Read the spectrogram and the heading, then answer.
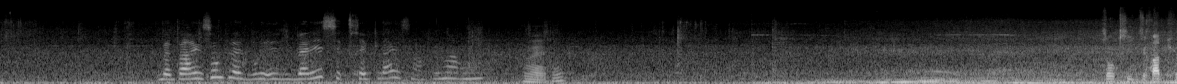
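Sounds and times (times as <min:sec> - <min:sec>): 
constant wash of road noise: 0:00.0 - 0:11.7
speech: 0:01.6 - 0:05.8, 0:11.0 - 0:11.7
cars driving past: 0:03.8 - 0:11.7
vehicle with a droning engine tone: 0:07.4 - 0:11.7.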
